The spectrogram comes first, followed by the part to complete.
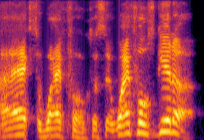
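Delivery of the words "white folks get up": mock, deliberately cheeky, attitude-laden delivery. Retelling an exercise at a university: imitating his own attitude-filled command. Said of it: "I said it with an attitude on purpose".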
